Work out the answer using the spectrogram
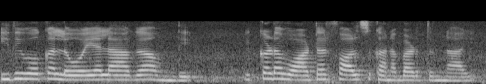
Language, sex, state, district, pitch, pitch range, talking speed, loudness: Telugu, female, Telangana, Mahabubabad, 215 Hz, 195-235 Hz, 100 wpm, -14 LUFS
